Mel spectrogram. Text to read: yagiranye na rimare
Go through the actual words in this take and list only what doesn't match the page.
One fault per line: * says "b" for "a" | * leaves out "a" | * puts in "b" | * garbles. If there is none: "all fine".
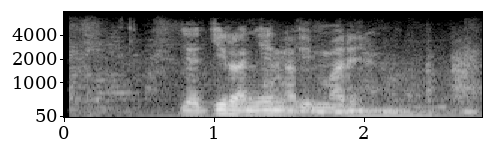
all fine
